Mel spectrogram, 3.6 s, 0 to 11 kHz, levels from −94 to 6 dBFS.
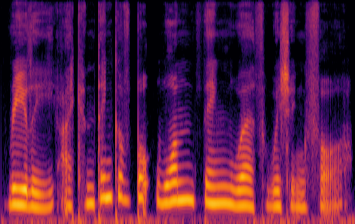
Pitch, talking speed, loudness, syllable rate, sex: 210 Hz, 185 wpm, -17 LUFS, 4.3 syllables/s, female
